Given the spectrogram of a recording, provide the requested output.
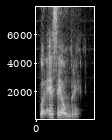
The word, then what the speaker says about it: Por ese hombre: Por este hombre. Did I say it right this time? – Por ese hombre. – Por ese hombre. Oh, that's close. – Ese means him.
